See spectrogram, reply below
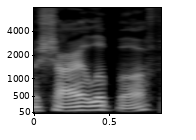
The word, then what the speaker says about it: Shia LaBeouf: Well, it's really interesting because, as we know, Shia LaBeouf, and a very nice job pronouncing that name. It's kind of an internet meme that people don't know how to pronounce it.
